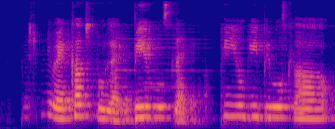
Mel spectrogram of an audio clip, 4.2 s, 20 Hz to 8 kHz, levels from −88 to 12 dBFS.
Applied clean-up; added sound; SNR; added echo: neural mask model DeepFilterNet 3.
